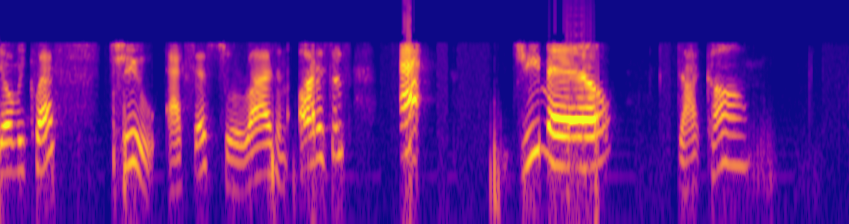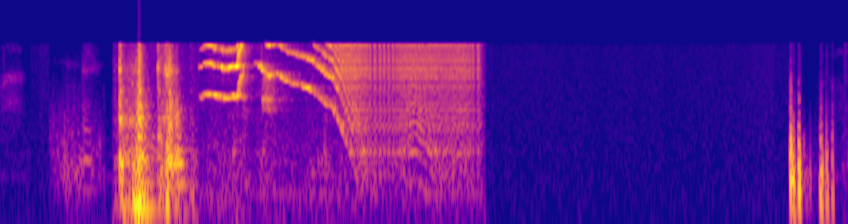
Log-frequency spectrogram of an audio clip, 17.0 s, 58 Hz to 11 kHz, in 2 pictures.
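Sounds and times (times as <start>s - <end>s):
speech: 0.0s - 4.3s, 4.9s - 6.2s, 6.8s - 7.7s
boat opening sound effect, creaking with gliding falling squeals: 10.4s - 13.4s.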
